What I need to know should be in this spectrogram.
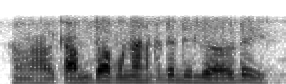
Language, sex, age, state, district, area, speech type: Assamese, male, 18-30, Assam, Lakhimpur, urban, conversation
